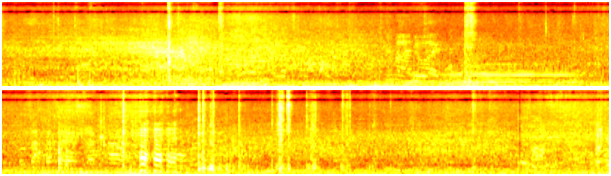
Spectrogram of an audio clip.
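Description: Road traffic: a vehicle engine hums steadily, and one vehicle sounds louder about six to eight seconds in. A few sharp clinks of glassware and utensils come near the middle.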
